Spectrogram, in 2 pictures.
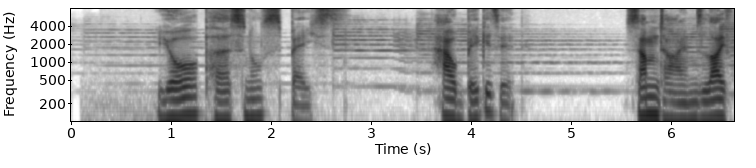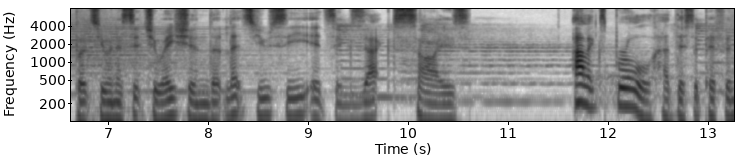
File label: male british english outlet comercial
